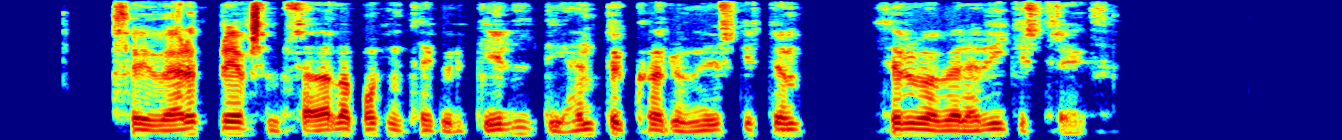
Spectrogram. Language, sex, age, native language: Icelandic, other, 20-29, Icelandic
